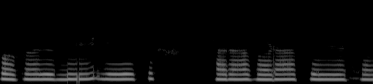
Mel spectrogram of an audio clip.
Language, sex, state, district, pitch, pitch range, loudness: Hindi, female, Bihar, Purnia, 235 Hz, 230-240 Hz, -39 LUFS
